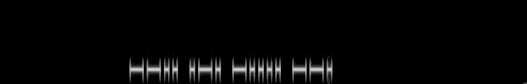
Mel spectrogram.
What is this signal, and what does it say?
Morse code, heard as a keyed tone, about 28 wpm, 700 Hz. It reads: ZR6G
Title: DXCC-100 Call Signs - 4 Characters - 28wpm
